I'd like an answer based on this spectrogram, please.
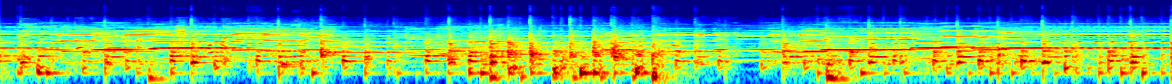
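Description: East Javanese Bantengan ensemble music: drums beat a steady rhythm under a sustained electronic keyboard melody. The level drops briefly a little past halfway.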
